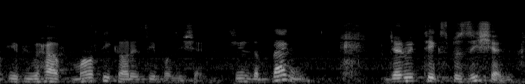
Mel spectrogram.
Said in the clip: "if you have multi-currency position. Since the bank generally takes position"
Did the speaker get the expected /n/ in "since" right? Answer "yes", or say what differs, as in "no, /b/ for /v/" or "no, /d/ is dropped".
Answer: no, /n/ is dropped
